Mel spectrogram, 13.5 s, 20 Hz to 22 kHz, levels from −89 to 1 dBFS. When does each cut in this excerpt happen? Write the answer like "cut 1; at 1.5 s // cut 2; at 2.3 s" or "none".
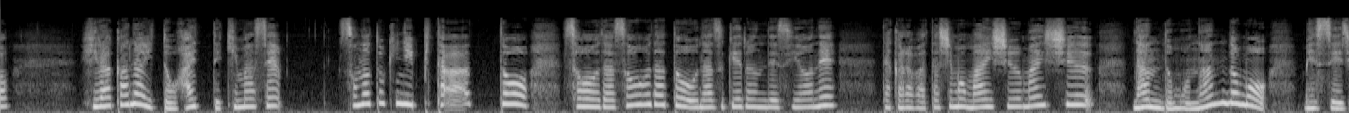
none

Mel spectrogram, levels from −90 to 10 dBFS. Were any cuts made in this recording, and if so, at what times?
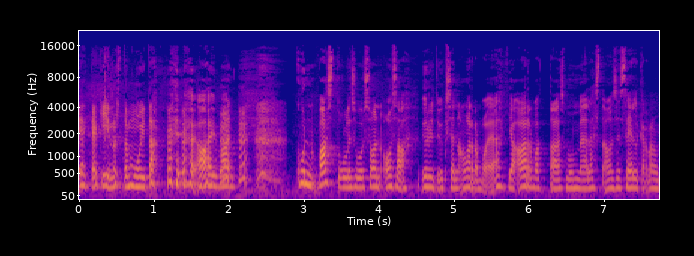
none

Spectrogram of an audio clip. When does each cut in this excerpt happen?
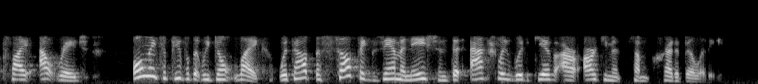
none

